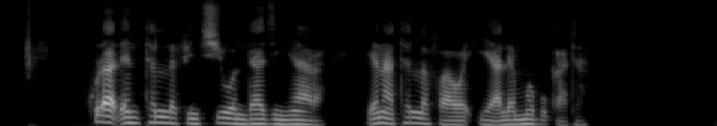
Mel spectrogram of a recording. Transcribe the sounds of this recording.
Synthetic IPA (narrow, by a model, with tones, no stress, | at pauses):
kʷʊ˦ɗaː˨ɗɛ˦ntɐ˦lːɐ˨ɸɪ˦nt͡ʃiː˦wɔ˨ndaː˦d͡ʒɪ˨ɲjaː˦ɽaː˨ | jɐ˦naː˨tɐ˦lːɐ˨ɸaː˦waː˨ʔɪ˨jaː˨lɛ˦mːɐ˦bʊ˨kʼa̰ː˨taː˦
